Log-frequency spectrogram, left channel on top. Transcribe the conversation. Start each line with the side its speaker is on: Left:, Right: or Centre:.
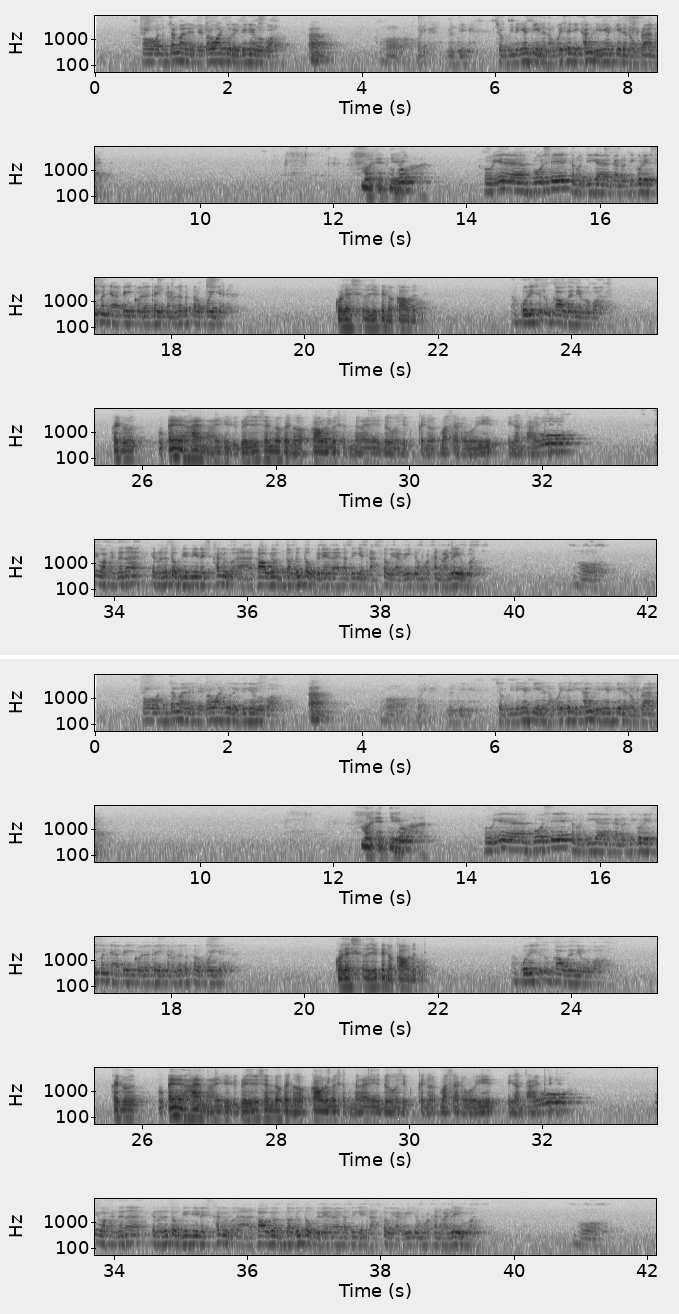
Left: ꯑꯣ ꯑꯗꯨꯝ ꯆꯞ ꯃꯥꯟꯅꯩ ꯄꯦꯄꯔ ꯋꯥꯟ ꯇꯨ ꯂꯩꯗꯣꯏꯅꯦꯕꯀꯣ
Right: ꯑꯥ
Left: ꯑꯣ ꯍꯣꯏ ꯑꯗꯨꯗꯤ ꯁꯨꯝꯝ ꯃꯤꯅ ꯍꯦꯟ ꯇꯦꯟꯅ ꯂꯧꯕ ꯏꯁꯩꯗꯤ ꯈꯪꯗꯦꯅ ꯍꯦ ꯇꯦꯟꯅ ꯂꯧꯕ꯭ꯔꯥꯅꯦ
Right: <unintelligible>
Left: <unintelligible>
Right: ꯃ ꯑꯦꯗꯤꯕꯔ
Left: ꯕ꯭ꯔꯣ ꯑꯣ ꯑꯦꯅꯦ ꯕ꯭ꯔꯣꯁꯦ ꯀꯩꯅꯣꯗꯤ ꯀꯩꯅꯣꯗꯤ ꯀꯣꯂꯦꯖꯇꯤ ꯀ ꯀꯩ ꯀꯩꯅꯣꯗ ꯇꯧꯔꯛꯄ ꯑꯣꯏꯒꯦ
Right: ꯀꯣꯂꯦꯖ ꯍꯧꯖꯤꯛ ꯀꯩꯅꯣ ꯀꯥꯎꯗꯅꯤ
Left: ꯀꯣꯂꯦꯖꯁ ꯑꯗꯨꯝ ꯀꯥꯎꯗꯅꯦꯕꯀꯣ
Right: ꯀꯩꯅꯣ ꯑꯩ ꯍꯥꯏ ꯅ ꯒ꯭ꯔꯦꯖꯨꯋꯦꯁꯟꯗꯣ ꯀꯩꯅꯣ ꯀꯥꯎꯗ ꯂꯣꯏꯁꯟꯟꯅꯉꯥꯏꯔꯤꯦ ꯑꯗꯨ ꯍꯧꯖꯤꯛ ꯀꯩꯅꯣ ꯃꯥꯁꯇꯔ ꯇꯧꯕꯒꯤ ꯑꯦꯛꯖꯥꯝ ꯊꯥꯒꯗꯣꯏꯅꯦ
Left: ꯑꯣ ꯑꯩ ꯋꯥꯈꯟꯗꯅ ꯀꯩꯅꯣꯗ ꯇꯧꯒꯅꯦꯅꯁꯨꯜꯂꯨ ꯑ ꯀꯥꯎꯗ ꯑꯗꯨꯝ ꯑꯗꯨꯝ ꯇꯧꯗꯔꯅ ꯑꯗꯨꯒꯤ ꯑꯦꯗꯚꯥꯟꯁ ꯇꯧ ꯌꯥ ꯍꯥꯏꯕꯒꯤ ꯋꯥꯜ ꯑꯗꯨꯃꯥꯏꯅ ꯂꯩꯔꯨꯕ ꯑꯣ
